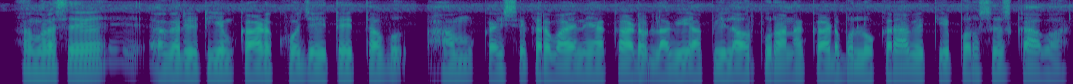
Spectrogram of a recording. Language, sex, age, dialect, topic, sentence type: Magahi, male, 60-100, Western, banking, question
